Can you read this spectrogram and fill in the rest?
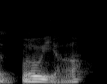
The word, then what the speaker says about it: boyar: The rank or title of boyar, which I think, by the way, is correctly pronounced as a boyar,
